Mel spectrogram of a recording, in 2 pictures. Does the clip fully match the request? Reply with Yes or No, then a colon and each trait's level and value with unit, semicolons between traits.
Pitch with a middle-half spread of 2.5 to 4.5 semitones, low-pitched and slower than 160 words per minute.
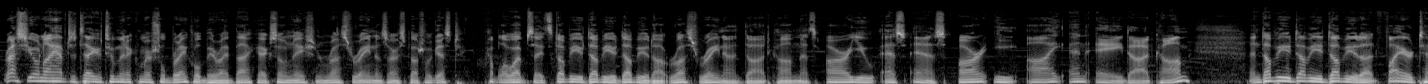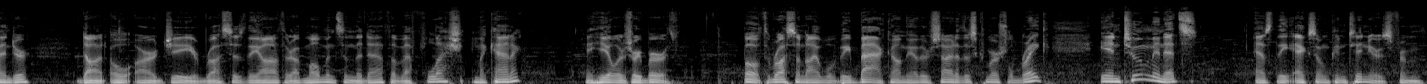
No: average, 4.9 semitones; low, 100 Hz; average, 150 wpm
